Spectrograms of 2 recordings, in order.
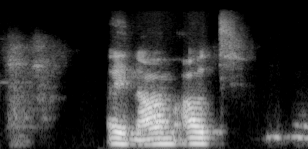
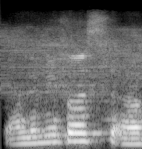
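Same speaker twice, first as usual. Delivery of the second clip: ordinary talk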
